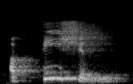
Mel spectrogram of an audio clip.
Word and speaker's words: optician: Look at here, optician, optician. It is not optician, it is optician. Here, three syllables are there. Optician. It is shin, not shean. Shin. Optician. Optician. The last syllable is shin. The previous syllable is T. That is why it is stressed. Penultimate syllable is stressed.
